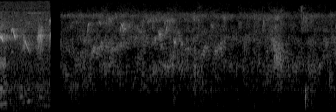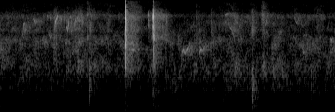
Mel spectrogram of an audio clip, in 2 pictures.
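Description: Faint outdoor bird chorus of scattered small chirps and calls, with two sharp clicks about half a second apart a little past the middle.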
